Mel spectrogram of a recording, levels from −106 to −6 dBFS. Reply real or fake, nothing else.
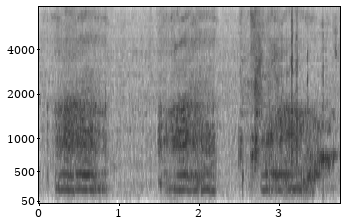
fake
